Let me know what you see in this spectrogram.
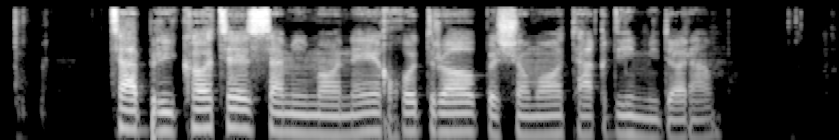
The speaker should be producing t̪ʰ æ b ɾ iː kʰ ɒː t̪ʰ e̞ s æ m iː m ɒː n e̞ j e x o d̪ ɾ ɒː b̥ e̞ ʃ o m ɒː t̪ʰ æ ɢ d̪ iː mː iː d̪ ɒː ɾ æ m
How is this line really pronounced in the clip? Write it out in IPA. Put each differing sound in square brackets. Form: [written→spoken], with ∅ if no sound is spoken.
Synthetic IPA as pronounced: t̪ʰ æ b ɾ iː kʰ ɒː t̪ʰ e̞ s æ m iː m ɒː n e̞ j e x o d̪ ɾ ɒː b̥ e̞ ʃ o m ɒː t̪ʰ æ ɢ d̪ iː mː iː d̪ ɒː ɾ æ m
